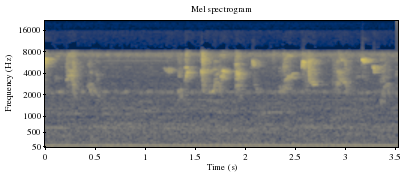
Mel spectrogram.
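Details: A young, untrained black-throated canary, its cage left uncovered at night during a drizzle, sings a rapid, high, twittering run of short chirps and trills over a steady, low electrical hum.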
